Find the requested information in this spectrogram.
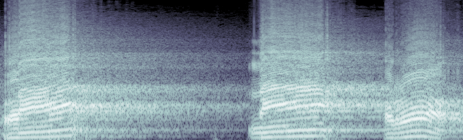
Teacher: Ujung lidah nempel ke mana? Yaitu ke gusi atas.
